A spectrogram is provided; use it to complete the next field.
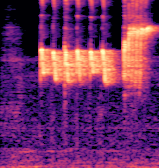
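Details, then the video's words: Greater green leafbird with gereja and kapas tembak isian: a quick series of six sharp, scratchy chips in one second, then a rising, harsher buzzy note. "Cucak ijo isian Gereja vs Kapas Tembak"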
